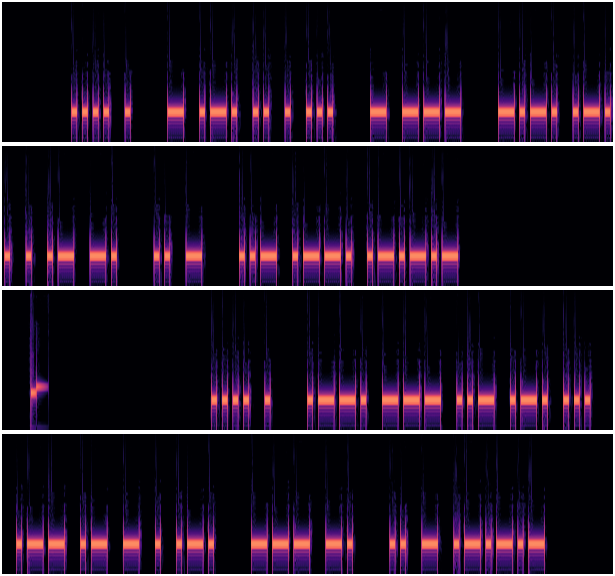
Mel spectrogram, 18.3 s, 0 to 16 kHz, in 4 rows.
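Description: Rapid Morse code at 30 words per minute: a single steady mid-pitched tone keyed on and off in quick dots and dashes, breaking for a short silence with one faint click before resuming.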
